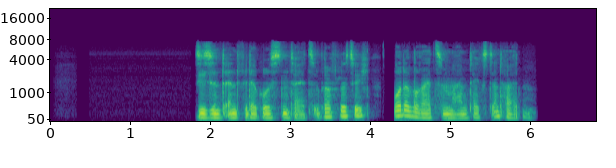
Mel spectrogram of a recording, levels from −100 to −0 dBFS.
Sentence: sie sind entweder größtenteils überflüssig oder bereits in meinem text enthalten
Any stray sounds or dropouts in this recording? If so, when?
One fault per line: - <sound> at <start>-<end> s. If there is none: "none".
none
